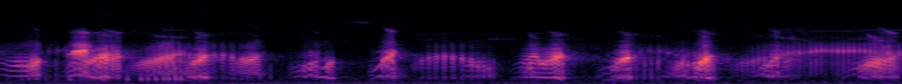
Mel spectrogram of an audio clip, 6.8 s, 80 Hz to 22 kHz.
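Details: Frogs at a forest pond deep in the forest, recorded with iPhone 14 Pro plus Shure MV88+: rough, buzzy croaks repeated about every half second, two or more callers overlapping in a close chorus.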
